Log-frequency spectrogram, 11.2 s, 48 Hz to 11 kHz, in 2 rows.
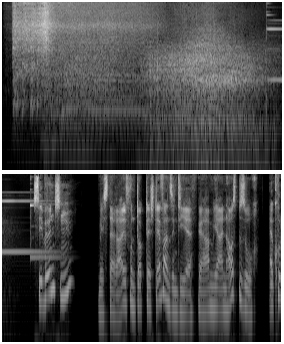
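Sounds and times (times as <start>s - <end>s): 
tire and road noise: 0.0s - 5.6s
car engine rumbling as the car is driven up: 0.2s - 5.6s
speech: 6.3s - 11.1s.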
